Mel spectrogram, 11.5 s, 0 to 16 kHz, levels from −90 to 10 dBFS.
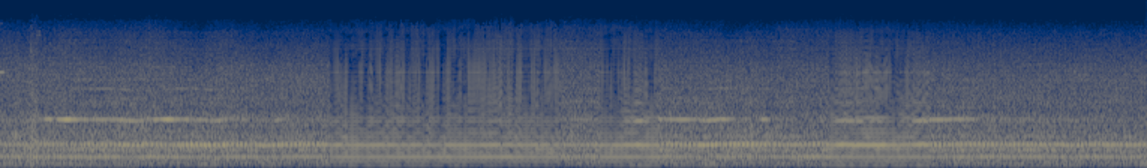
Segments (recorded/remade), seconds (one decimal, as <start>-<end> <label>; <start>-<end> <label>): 0.0-3.3 recorded; 3.3-5.6 remade; 5.6-6.0 recorded; 6.0-6.6 remade; 6.6-8.3 recorded; 8.3-9.3 remade; 9.3-11.5 recorded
